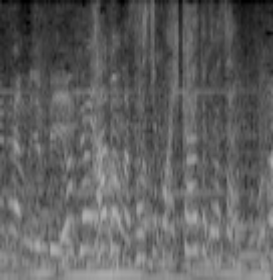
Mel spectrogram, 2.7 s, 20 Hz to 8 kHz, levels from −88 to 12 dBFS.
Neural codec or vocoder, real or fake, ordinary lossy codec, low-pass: none; real; none; none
